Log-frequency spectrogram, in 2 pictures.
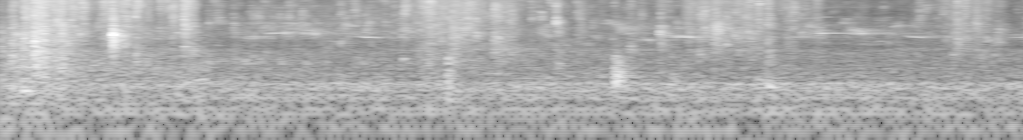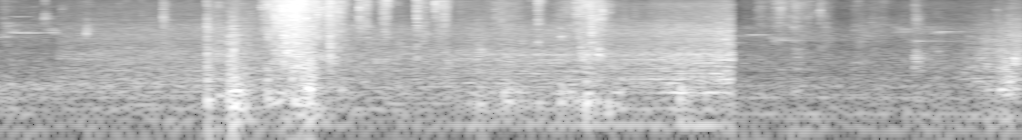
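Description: Raw chicken wings being tipped by the crateful into a large plastic tub: wet slithering crashes of meat and plastic, loudest at the start and about six seconds in, over steady background noise.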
